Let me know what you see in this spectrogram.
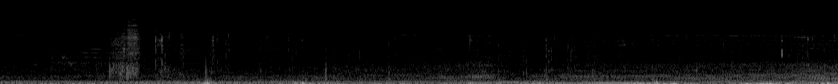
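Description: Close-miked chewing of instant noodles, with one short slurp about a second in as a chopstick-load of noodles goes into the mouth, then small wet mouth clicks, over a steady low hum.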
